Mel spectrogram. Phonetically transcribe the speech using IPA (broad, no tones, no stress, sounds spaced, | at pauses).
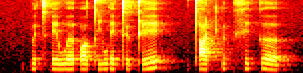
p ʏ t͡sʼ e w ə ʔ ɔ tʼ i w ɾ e tʼ ʏ kʼ e | tʼ ɑ t͡ʃʼ ʏ k x e k ə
